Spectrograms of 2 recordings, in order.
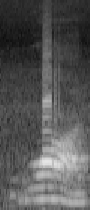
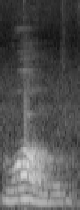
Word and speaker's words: Waud: I'm talking about this wonderful, wonderful artist, Alfred, and I always pronounced it Waud, but it's Waud. It's an English name, and Waud.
